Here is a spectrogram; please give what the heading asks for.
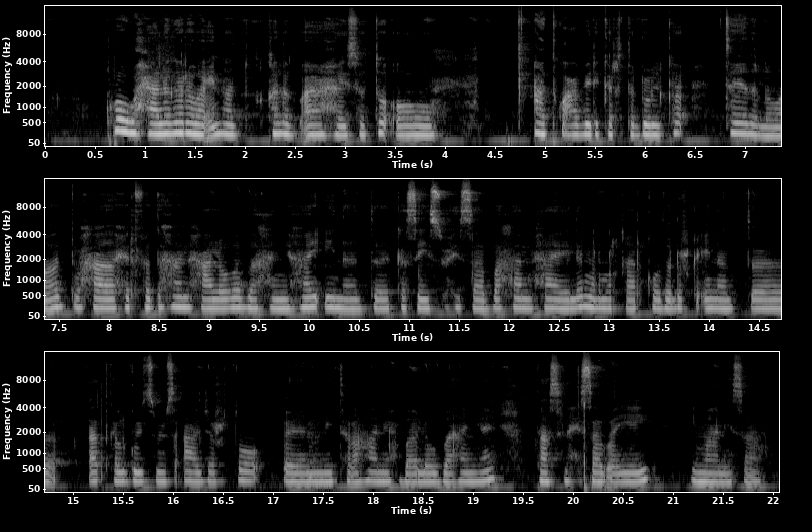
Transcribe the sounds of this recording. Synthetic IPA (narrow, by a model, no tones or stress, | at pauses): kʰɔwwɑħɑːlɐɣɐrɐβaːʔɪnaːd̪qɑlɐbʔɐɦɛjsɐt̪ʰɔʔɔː | aːd̪kʰʊʕɑβiːɾɪkʰɐrt̪ʰɐɖʊlkʰɐ | t̪ʰɐjɐðɐlɐβaːd̪wɑħɑħɪrfɐðɐɦaːnwħɑːlɔːɣɐbaːhɐnjɐɦɛjʔɪnaːd̪kʰɐsɛjsɔħɪsaːbɐhaːnmɐħaːjɛːlɛmɐrmɐrqɑːrkʰɔːðɔɖʊrkʰɐʔɪnaːd̪ | aːd̪kʰɐlɡɔjsmɪsɐʔaːt͡ʃɪrt̪ʰɔ | ɛnmɪːt̪ʰɪɾʔɐɦaːnwɑħbaːlɔːbaːɦɐnjɐɦɛjt̪ʰaːsnɐħɪsaːbɐjɛj | ɪmaːnɛsa̰ː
